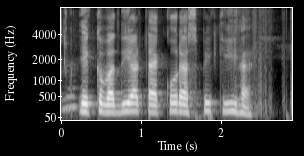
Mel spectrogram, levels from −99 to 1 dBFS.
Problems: background sounds at intervals, background conversations at intervals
